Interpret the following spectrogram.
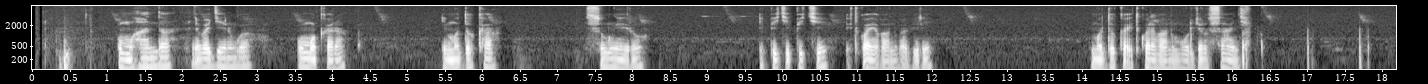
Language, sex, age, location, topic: Kinyarwanda, male, 18-24, Kigali, government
